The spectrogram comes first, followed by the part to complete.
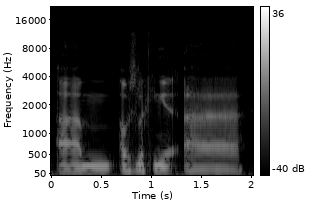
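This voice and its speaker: A British man with a fairly low voice chats as a podcast co-host. His delivery is informal and hesitant, often repeating words and letting thoughts trail off before picking them up again. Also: little pitch movement, measured pace, a bit bright, clear, resonant tone. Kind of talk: casual chat.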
